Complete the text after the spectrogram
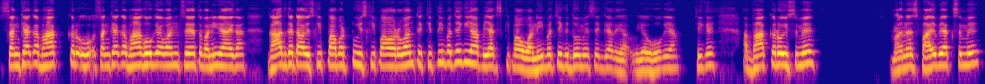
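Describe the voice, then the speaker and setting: A man's voice: high-pitched, steady tone, fairly quick, clean tone. A man teaching a maths lesson, talking through each step aloud and checking in with his students.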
